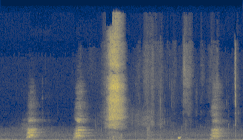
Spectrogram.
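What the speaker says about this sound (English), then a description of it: "That dog messing up my video." A dog barks several times at a distance outdoors, short spaced yips and bow-wows spread across a few seconds over steady low background noise, with no speech.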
